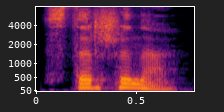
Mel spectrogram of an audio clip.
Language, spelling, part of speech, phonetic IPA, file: Russian, старшина, noun, [stərʂɨˈna], Ru-старшина.ogg
- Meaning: 1. sergeant major 2. foreman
